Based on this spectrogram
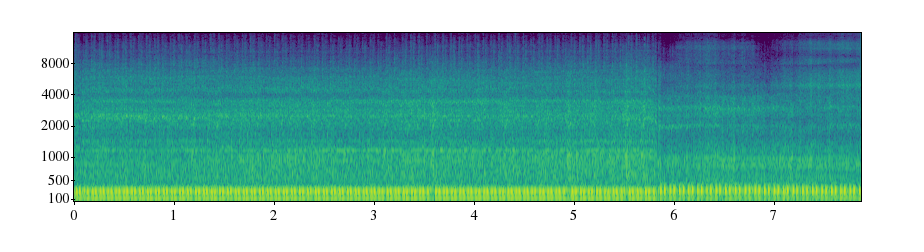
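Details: Indian FTR 1200 twin motorcycle just jump-started from a dead battery with NOCO booster: strong, steady low thumping idle, even and unbroken; normal idle.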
